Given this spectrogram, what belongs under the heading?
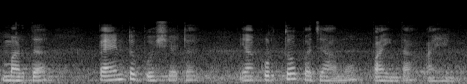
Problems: constant background noise, echo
